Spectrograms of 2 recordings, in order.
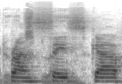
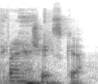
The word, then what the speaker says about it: Francesca: I love how they're pronouncing pronouncing Francesca, right? Because it's usually you get to hear Francisca, Francisca, it's Francesca.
